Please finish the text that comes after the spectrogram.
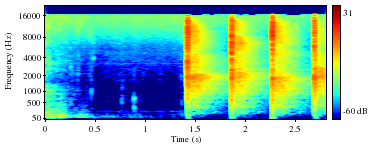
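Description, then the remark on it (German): Four loud, sharp hand claps in a steady rhythm, following a brief quiet murmur at the start. “Wir haben gestern festgestellt, dass ich sehr laut klatschen kann.”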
